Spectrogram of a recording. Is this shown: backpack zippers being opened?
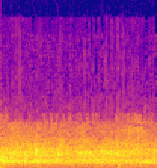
no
